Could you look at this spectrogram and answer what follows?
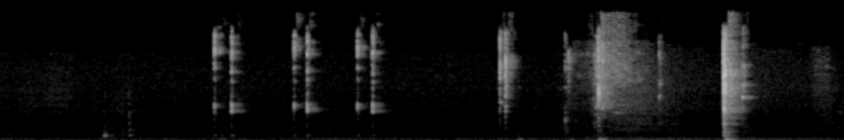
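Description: Sharp, quiet mouse clicks in Photoshop come in an irregular series of single and double taps, with a louder pair of clicks toward the end, in a quiet room.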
